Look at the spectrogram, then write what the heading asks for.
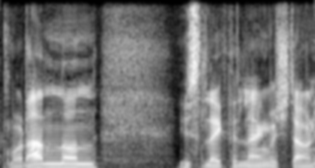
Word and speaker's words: Morannon: And then the result is down here, and you see that it's stressed on the second syllable, Morannon.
